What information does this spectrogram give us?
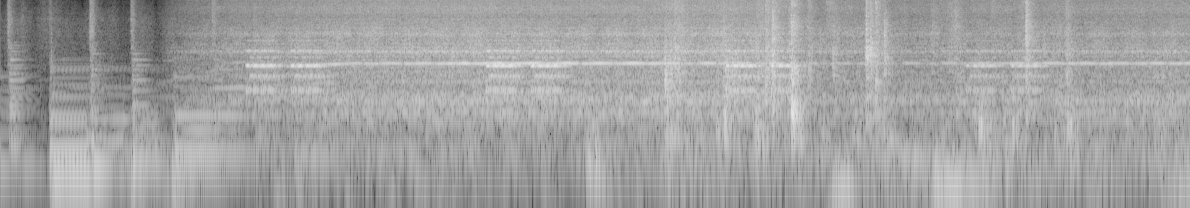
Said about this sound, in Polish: Mów głośniej, bo mama burczy w kuchni. Nie, nie jest zła. Burczy mikserem, to znaczy warczy. Mikser warczy.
